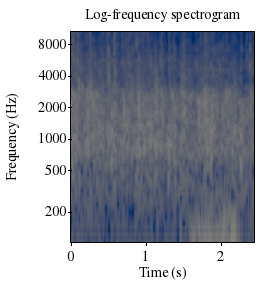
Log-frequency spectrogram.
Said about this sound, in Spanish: Déselo más fuerte ese aplauso a nuestro buen Dios.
